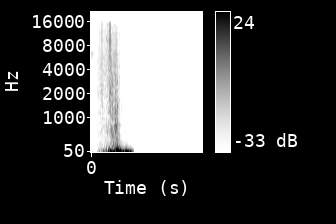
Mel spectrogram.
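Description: Logo-intro sound effect: a whoosh that swells quickly into a deep low boom, cut off under a second in.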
